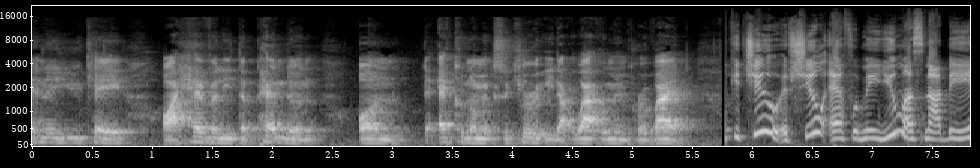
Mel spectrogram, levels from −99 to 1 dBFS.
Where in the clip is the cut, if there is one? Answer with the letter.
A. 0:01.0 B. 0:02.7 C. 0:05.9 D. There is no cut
C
